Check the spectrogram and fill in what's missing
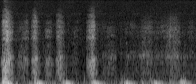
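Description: Rapid, rhythmic panting breaths during a whole-body shaking exercise, close and fairly loud, about eight quick huffs in a row without speech.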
